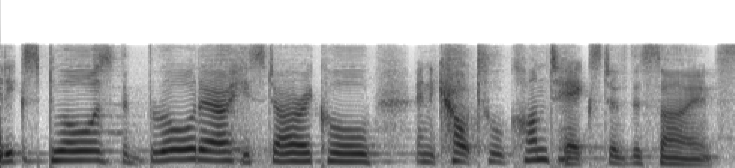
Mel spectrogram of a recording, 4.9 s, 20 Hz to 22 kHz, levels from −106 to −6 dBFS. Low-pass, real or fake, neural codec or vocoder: 7.2 kHz; fake; codec, 16 kHz, 0.5 kbps, X-Codec, HuBERT features, trained on balanced general audio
